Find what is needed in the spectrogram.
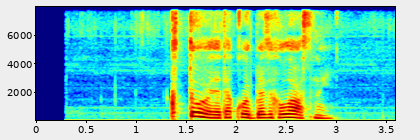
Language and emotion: Russian, angry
